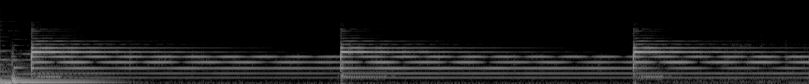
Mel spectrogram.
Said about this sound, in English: The University Tower chimes ring another session of Ask the Professor, the radio show in which you match wits with University of Detroit professors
